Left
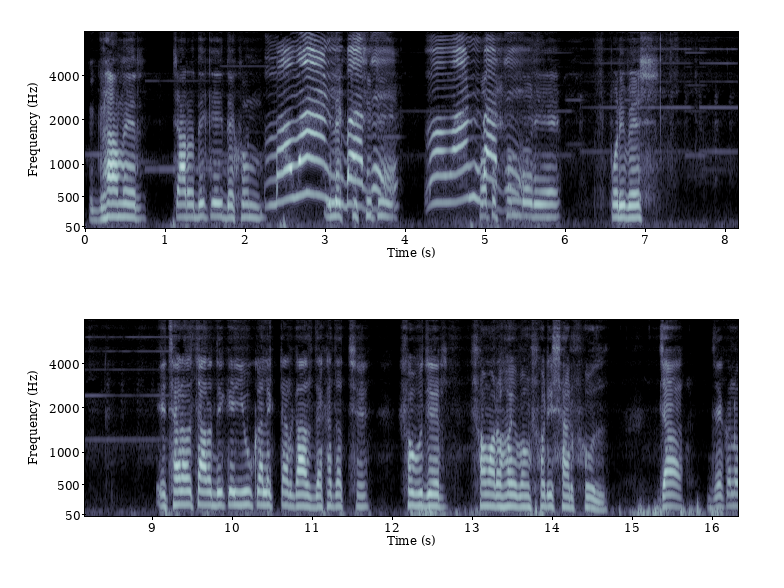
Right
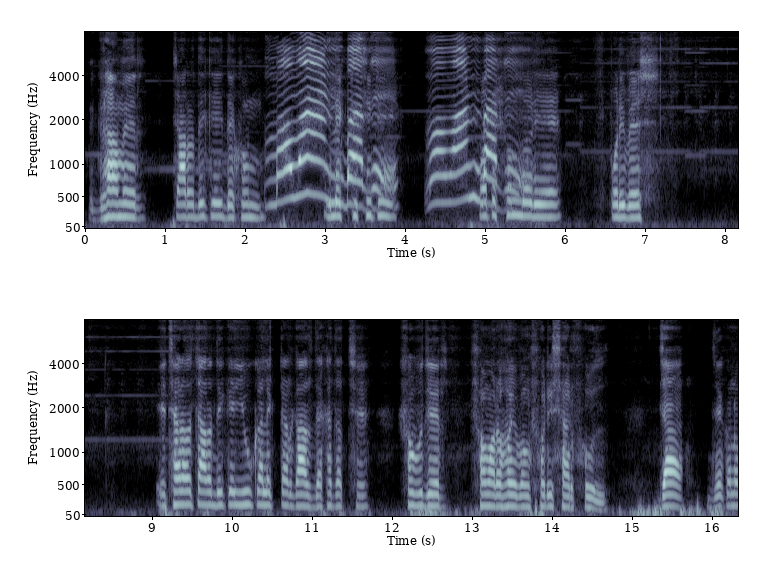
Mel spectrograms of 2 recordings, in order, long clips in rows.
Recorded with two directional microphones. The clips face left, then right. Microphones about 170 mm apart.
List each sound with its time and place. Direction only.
0.2 s speech: centre (ahead or behind)
2.2 s babbling: 25° right (ahead or behind)
2.9 s a child's voice: 5° right (ahead or behind)
6.6 s speech: centre (ahead or behind)
9.0 s speech: 15° left (ahead or behind)
13.0 s speech: centre (ahead or behind)
16.0 s speech: 25° right (ahead or behind)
